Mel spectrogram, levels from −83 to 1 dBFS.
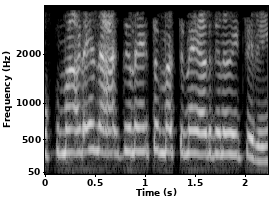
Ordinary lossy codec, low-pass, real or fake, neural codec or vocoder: MP3, 32 kbps; 3.6 kHz; fake; codec, 16 kHz, 4.8 kbps, FACodec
